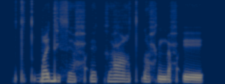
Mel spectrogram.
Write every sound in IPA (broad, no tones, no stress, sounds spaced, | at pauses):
t ə tˤ ɡ͡b i d i̤ s ɛ̤ ħ ʔ ɛ̤ k ə̤ ʕ ə̤ tˤ ɗ ə̤ ħ ŋ͡m ɪ ħ ʔ e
